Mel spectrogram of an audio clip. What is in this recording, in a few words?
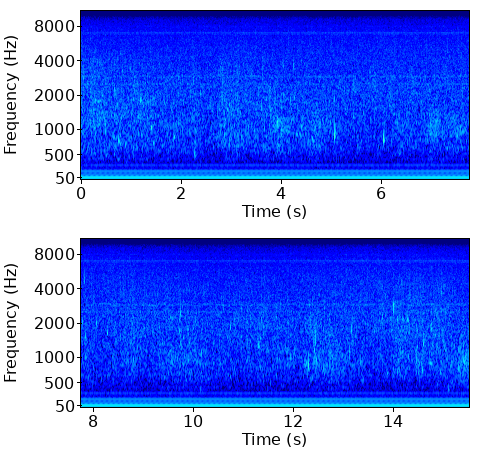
Orca; OrcaLab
